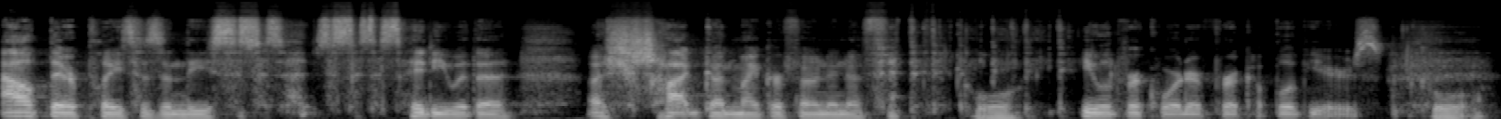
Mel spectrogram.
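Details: Adult man's real, self-reported speech impediment, present throughout the interview; this clip has word repetitions; stuttering-like disfluency.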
